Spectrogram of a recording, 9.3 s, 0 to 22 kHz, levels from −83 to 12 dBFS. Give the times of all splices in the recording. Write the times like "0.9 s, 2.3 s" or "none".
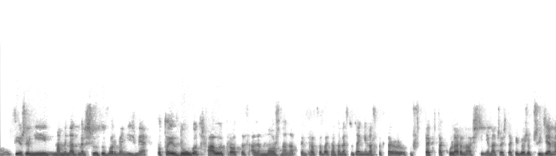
2.5 s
